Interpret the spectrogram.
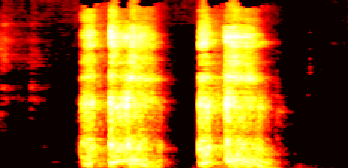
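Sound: throat clearing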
